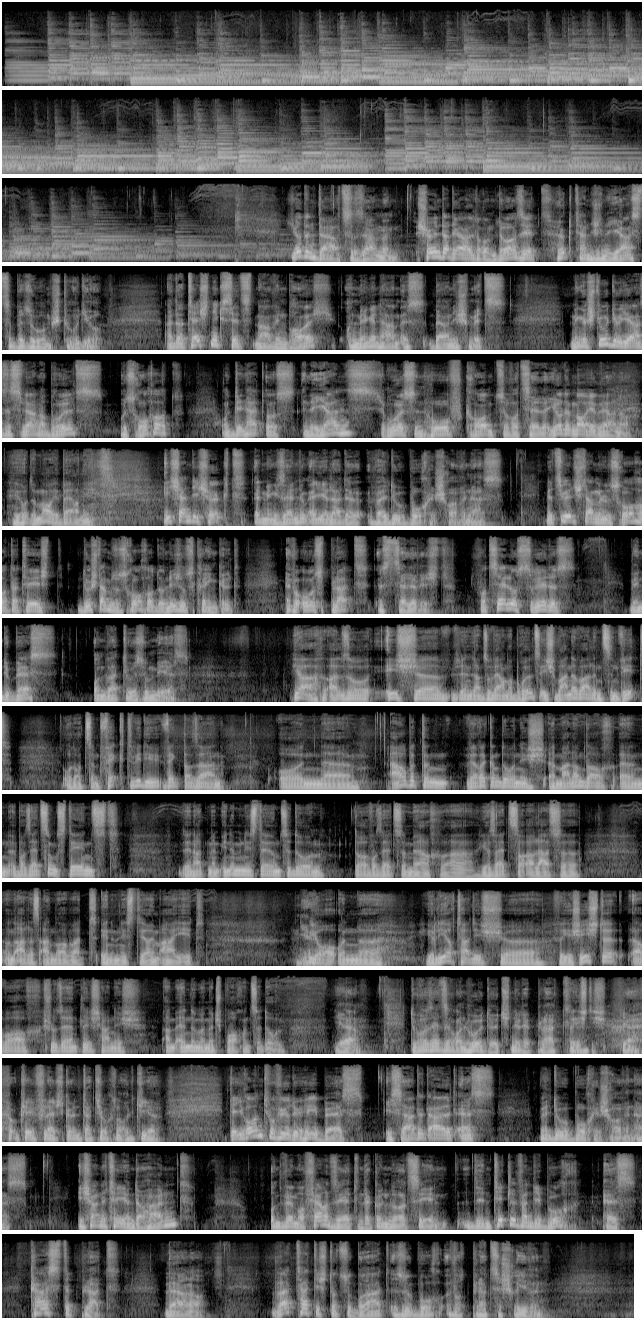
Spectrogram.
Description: Eifeler Mundart: ''Kasste Platt?'' | Mundart Archiv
